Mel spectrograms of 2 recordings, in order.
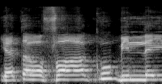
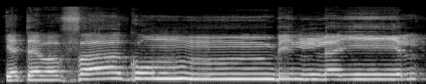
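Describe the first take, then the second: First: The m is left out completely. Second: The m is hidden and merged into b. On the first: The speaker calls it wrong. "എന്ന് പറയാൻ പറ്റൂല" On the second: The speaker calls it right. "ആ രൂപത്തിൽ പറയാം"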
